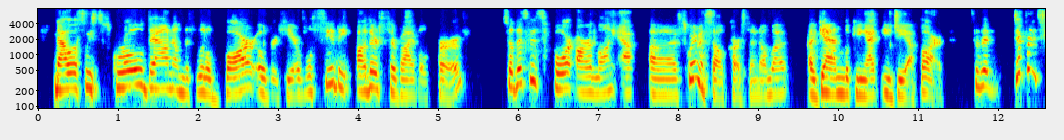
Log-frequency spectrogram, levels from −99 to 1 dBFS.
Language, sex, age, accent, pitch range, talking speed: English, female, 40-59, American, 170-225 Hz, 160 wpm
